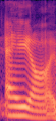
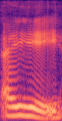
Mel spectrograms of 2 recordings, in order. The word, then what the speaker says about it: Ai: in to to now i always want to call it ai but it's a e apparently so forgive me if i say it wrong joshua sent some men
